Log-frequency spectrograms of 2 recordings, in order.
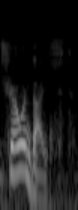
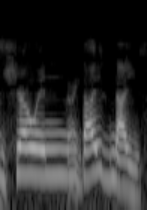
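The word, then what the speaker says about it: Schoendienst: Red Schoendiest. I know there's an N before the ST. That's a silent N. It's gotta be. Red Schoendiest.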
